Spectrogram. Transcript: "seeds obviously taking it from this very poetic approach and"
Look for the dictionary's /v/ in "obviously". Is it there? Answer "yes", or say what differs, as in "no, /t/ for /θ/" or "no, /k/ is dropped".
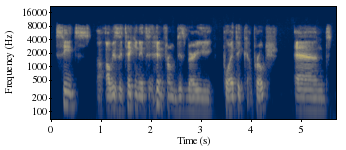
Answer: yes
